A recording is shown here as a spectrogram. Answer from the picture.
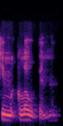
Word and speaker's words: hemoglobin: humor living yeah great however it's hemoglobin it's like you have an u between the the o and the b hemoglobin hemoglobin yes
